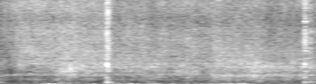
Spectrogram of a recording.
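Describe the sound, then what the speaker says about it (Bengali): Taro leaf curry sizzling steadily in a pan with the lid just opened, a spatula stirring through it with soft scrapes and two sharper clinks against the metal, close by. "কচুর শাকটা যখন নাড়বে, খুন্তিটা এইভাবেই চালাতে হবে"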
